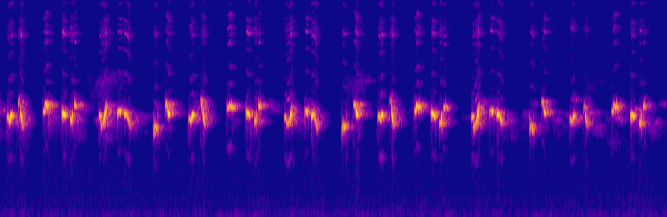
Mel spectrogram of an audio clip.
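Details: Long 'ropel' song of a Yellow-vented bulbul, played to provoke other bulbuls into singing: continuous chattering chirps in couplets, bright and slightly buzzy, running unbroken for the whole stretch.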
